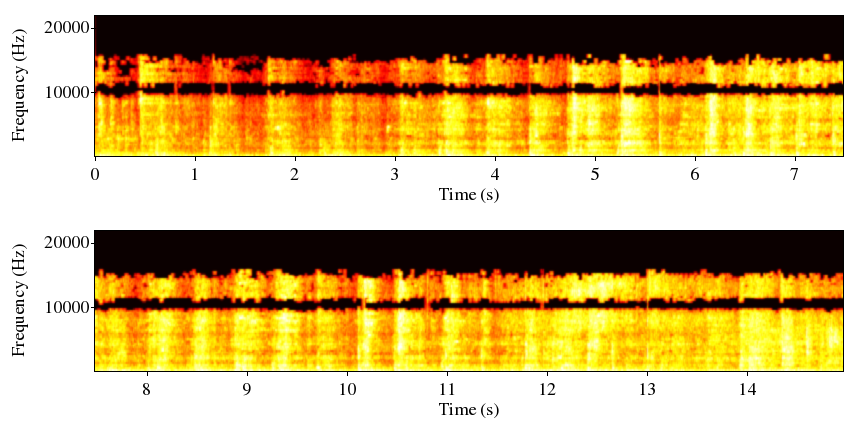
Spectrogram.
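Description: Loaded freight flatcars rolling past close by: a steady low rumble of steel wheels on the rails, with frequent clicks and clacks from the wheels.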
